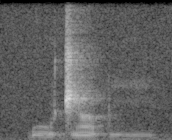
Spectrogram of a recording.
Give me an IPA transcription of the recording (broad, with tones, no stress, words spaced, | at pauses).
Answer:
ɓuː˦˨d͡ʒã˨ pi˦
